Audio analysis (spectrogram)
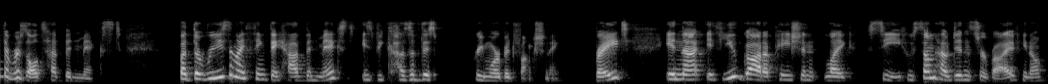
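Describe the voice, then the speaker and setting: A woman's voice: medium pitch, a bit bright. A woman critical care physician giving a hospital rounds lecture in a conversational way, often checking in with her listeners. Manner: many fillers and restarts.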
